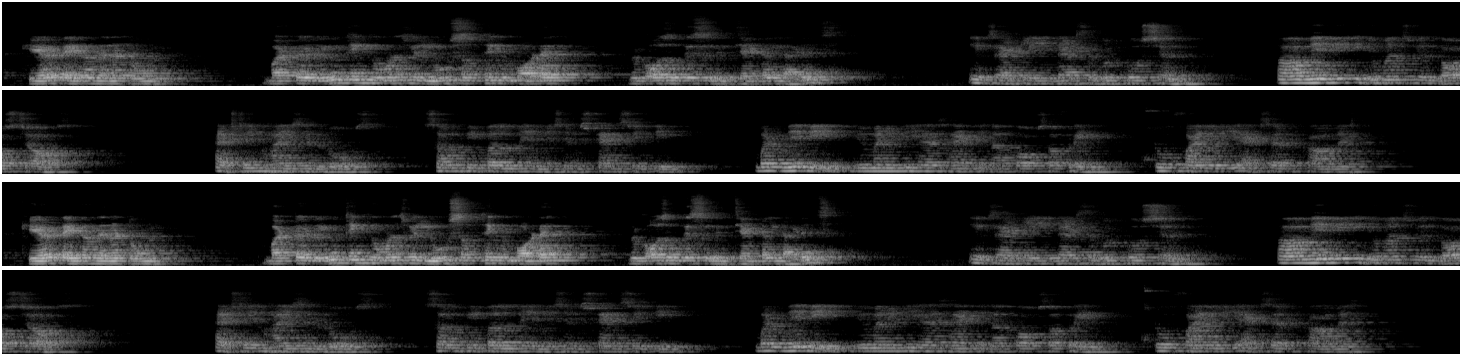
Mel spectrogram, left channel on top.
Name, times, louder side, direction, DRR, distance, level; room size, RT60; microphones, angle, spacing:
voice 1, 0.2-1.6 2.6-5.7 6.3-8.3, right 2 dB, 80° right, 1 dB, 0.5 m, -27 dB
voice 2, 9.7-11.9 12.8-15.3 16.7-18.3 18.8-21.4 22.1-25.7 26.1-28.1, left 1 dB, 20° left, -4 dB, 0.5 m, -34 dB
3.1 x 3.0 x 2.7 m, 1.2 s
head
